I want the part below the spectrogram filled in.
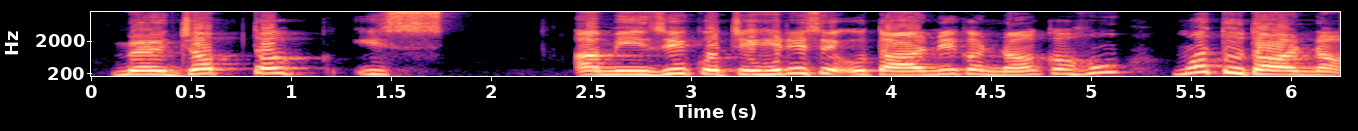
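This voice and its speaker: In a calm tone, a man puts on a cartoonish character voice with a high pitch at a fairly slow pace. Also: ordinary pitch variation. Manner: calm, authoritative.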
